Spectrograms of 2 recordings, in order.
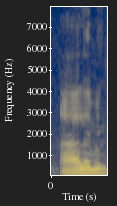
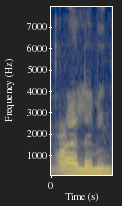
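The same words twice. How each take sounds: First: আলামিন opening on a plain vowel, no ain; wrong alamin. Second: আলামিন opening on a squeezed throat ain; correct alamin. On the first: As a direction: say আলামিন loosely, without throat pressure. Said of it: "অধিকাংশ লোক ... আলামিন বলে". (আলামিন চাপ ছাড়া ভুল উচ্চারণে) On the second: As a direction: press from mid-throat at the start of আলামিন. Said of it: "চাপ দিয়ে বলবেন". (আলামিন হলকের মাঝখান থেকে চাপ দিয়ে) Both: Shown as a demonstration.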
